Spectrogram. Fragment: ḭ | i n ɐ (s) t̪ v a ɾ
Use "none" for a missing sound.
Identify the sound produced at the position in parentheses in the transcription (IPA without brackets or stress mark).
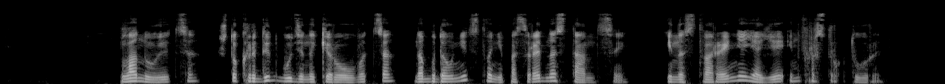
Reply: s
